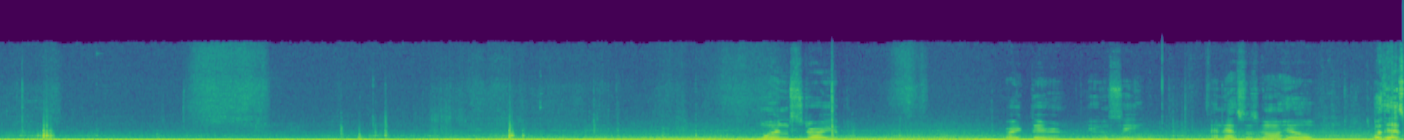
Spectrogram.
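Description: Vehicle cabin noise while driving: a steady low engine and road drone that rises and falls in pitch a few times as the speed changes.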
